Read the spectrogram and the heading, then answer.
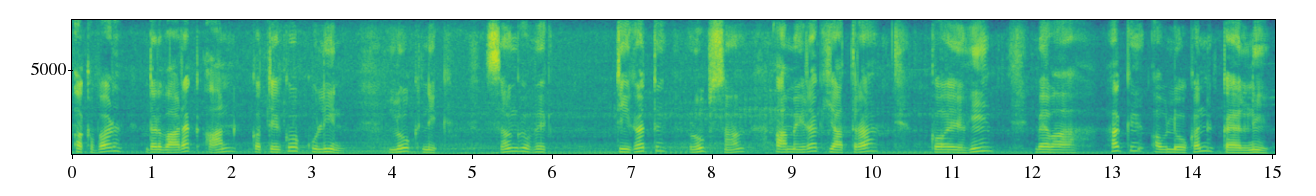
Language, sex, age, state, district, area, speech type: Maithili, male, 18-30, Bihar, Sitamarhi, rural, read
